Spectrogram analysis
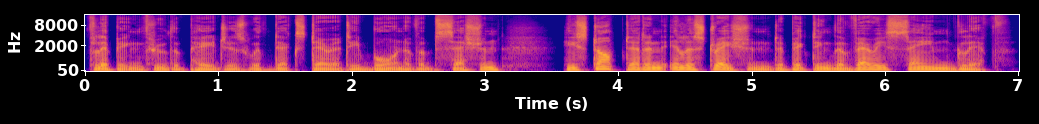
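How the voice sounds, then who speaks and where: A man narrating a scripted story in a measured, dramatic, atmospheric way. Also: a bass voice, lively intonation, no echo, clean studio sound. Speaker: audiobook narrator.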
